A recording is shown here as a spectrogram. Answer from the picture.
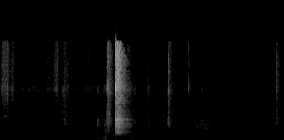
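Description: Long-nosed piezo utility lighter sparking: one sharp snap a little under two seconds in, just after a smaller one, with a few faint clicks and handling sounds around them.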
